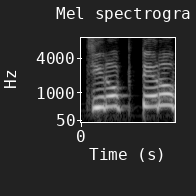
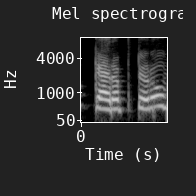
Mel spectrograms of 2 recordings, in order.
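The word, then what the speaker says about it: chiropterophily: तो हम कैरेप्टेरो ना बोलकर अपने स्कूल में चिरोप्टेरो बोलते थे। तो आप लोग कैरेप्टेरो बोलना। ठीक है? करेक्ट प्रोनाउंसिएशन यही होगा।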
